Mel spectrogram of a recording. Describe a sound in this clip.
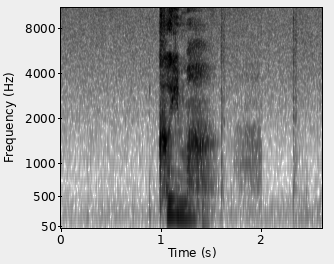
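A young man speaks briefly and calmly nearby.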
